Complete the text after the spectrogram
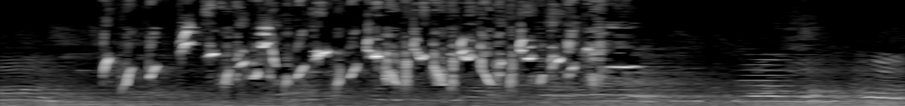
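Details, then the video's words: Wild European goldfinch singing: a quick, jangling run of high, thin twittering notes delivered in a dense burst for about three seconds, then a softer pause. Faint low hum underneath. "تغريد مقنين خلوي"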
